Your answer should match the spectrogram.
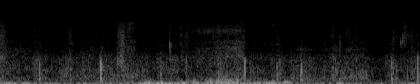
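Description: Paso Fino horse's hooves stepping along a leaf-covered dirt lane: a string of soft, irregular thuds with some leaf rustle.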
